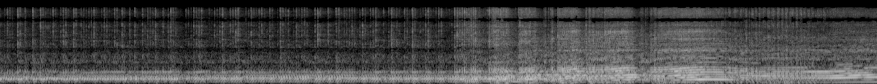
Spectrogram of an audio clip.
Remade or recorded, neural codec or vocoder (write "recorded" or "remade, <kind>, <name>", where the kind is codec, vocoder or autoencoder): recorded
